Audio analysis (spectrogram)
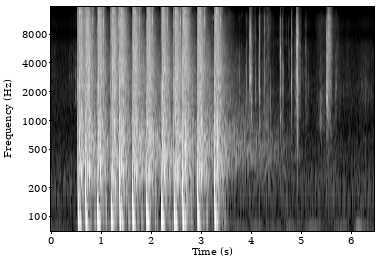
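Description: About ten rapid, evenly spaced M1911 Crosskill pistol shots ring out in quick succession in the video game Payday 2, loud and sharp, followed by quieter mechanical clicks and rattles.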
